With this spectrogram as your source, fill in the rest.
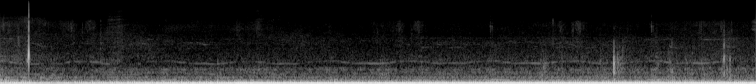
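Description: A Range Rover L322's engine runs steadily after starting, a deep, continuous low rumble close by, with occasional faint clicks over the top.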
